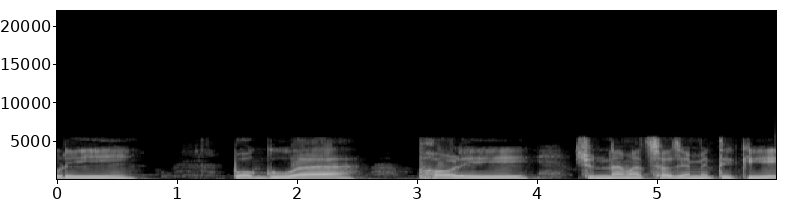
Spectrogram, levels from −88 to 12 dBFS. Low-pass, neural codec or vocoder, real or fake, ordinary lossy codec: 5.4 kHz; codec, 16 kHz, 16 kbps, FreqCodec, larger model; fake; AAC, 48 kbps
